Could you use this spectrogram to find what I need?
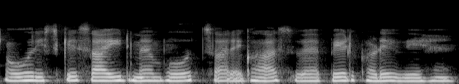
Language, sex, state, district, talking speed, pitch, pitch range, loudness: Hindi, female, Uttar Pradesh, Saharanpur, 155 wpm, 170 Hz, 160-180 Hz, -14 LUFS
